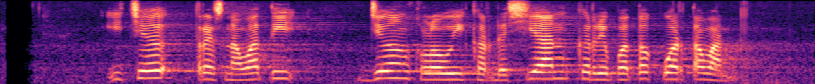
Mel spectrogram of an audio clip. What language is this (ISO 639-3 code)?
sun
